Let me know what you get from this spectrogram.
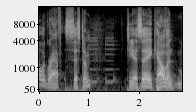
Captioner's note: buzzer beeps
